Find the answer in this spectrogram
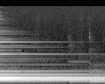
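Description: Clean electric guitar chord struck once and left to ring, its notes sustaining and slowly fading, with a lower note changing near the end.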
